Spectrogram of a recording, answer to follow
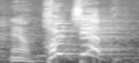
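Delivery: high announcer call of the name. Acted. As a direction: sing out the name like a host. Calling out name with flourish.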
